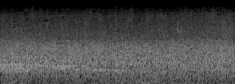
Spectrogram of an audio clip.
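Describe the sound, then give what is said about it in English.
A theatrical storytelling audience applauds, giving a dense, even wash of clapping with no pauses over a short stretch. “You may applaud.”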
